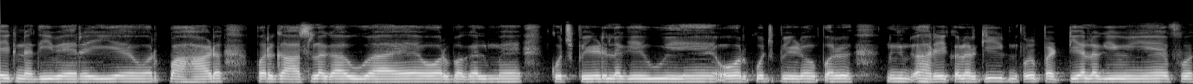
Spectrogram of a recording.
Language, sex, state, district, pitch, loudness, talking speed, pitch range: Hindi, male, Uttarakhand, Tehri Garhwal, 130 Hz, -11 LUFS, 165 wpm, 130-135 Hz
